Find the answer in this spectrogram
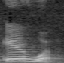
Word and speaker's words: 일월: इसका pronunciation है 일월.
